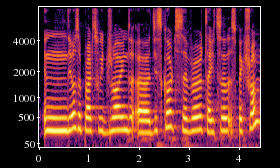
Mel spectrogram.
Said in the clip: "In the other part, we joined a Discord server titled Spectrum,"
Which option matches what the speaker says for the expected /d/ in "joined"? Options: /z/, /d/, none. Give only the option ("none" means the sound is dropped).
/d/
